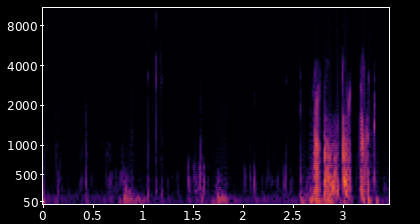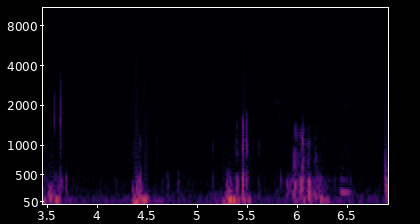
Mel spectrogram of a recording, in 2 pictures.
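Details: Irregular low gurgling and rumbling bursts from the belly, louder in the middle, after about 10 hours without food, recorded as ASMR; stomach growling (borborygmi).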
